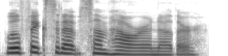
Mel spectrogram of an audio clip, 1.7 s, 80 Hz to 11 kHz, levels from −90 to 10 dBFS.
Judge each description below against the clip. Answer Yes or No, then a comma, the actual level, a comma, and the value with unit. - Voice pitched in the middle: No, high, 220 Hz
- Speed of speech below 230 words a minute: No, fast, 245 wpm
